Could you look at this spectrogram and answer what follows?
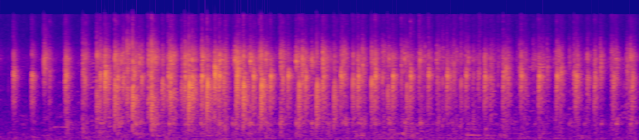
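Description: Spectators clapping close to the microphone, a quick run of sharp claps that starts suddenly and grows fuller about a second and a half in.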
